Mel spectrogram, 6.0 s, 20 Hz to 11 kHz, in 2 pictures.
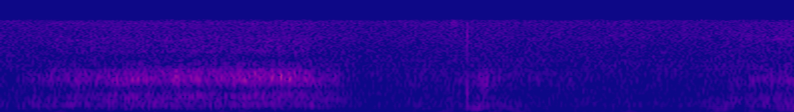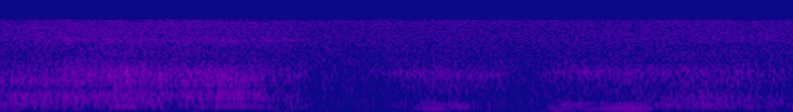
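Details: Soft, rattly snores, about three in six seconds, in a quiet room from a 21-month-old boy who fell asleep after reading a book; infant snoring.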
